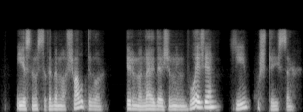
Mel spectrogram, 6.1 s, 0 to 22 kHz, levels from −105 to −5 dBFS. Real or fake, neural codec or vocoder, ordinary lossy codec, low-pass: fake; codec, 16 kHz, 0.5 kbps, FreqCodec, larger model; MP3, 96 kbps; 7.2 kHz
